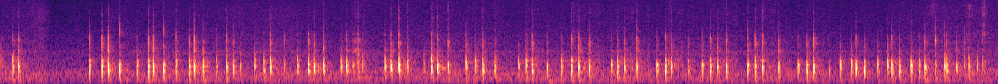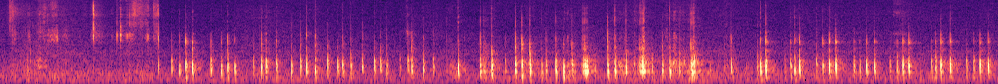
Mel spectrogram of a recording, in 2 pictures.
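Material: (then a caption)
Soft plastic. Long acrylic nails tap and scratch the sides of a small, hollow, bright green soft plastic squeeze bottle with a white cap, held in both hands. Dense, rapid, crisp clicking taps with a hollow mid-range tone run throughout. They pause briefly around the middle for a brighter scratching swish, then resume.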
